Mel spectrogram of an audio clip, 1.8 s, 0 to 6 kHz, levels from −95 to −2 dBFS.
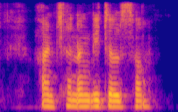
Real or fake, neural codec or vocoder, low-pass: fake; codec, 16 kHz, 4.8 kbps, FACodec; 5.4 kHz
